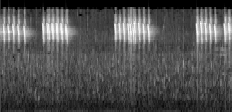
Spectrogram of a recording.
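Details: Banded rambatan recorded as training song for caged birds, tight and sharp: short, high, rapid trill bursts of clipped notes, four bursts with uneven gaps of about half a second to a second.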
